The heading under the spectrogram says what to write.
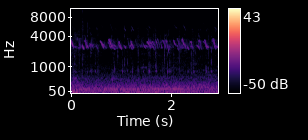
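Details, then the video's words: Continuous high chirping from chickens, dense wavering peeps packed closely together, set against a loud low droning hum. "silly chicken chirping sounds with murgi hen color chicken"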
